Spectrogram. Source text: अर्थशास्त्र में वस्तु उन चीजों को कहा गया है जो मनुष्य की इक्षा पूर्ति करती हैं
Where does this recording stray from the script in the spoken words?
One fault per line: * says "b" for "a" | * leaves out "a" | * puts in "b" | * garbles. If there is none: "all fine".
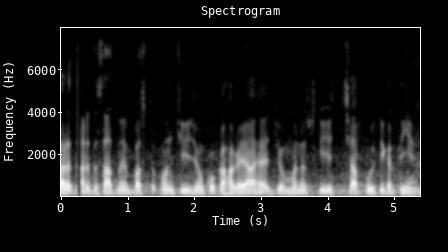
all fine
